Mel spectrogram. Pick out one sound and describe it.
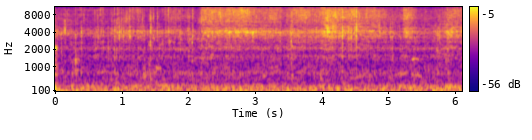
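Tongs scrape against a pan.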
